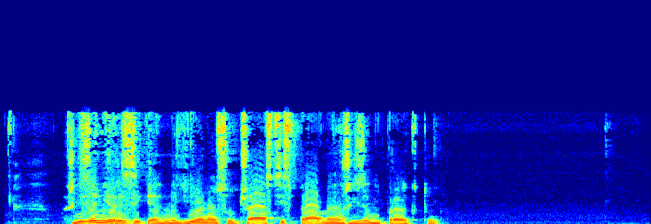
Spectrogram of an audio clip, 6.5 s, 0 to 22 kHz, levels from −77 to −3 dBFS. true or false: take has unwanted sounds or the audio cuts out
false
